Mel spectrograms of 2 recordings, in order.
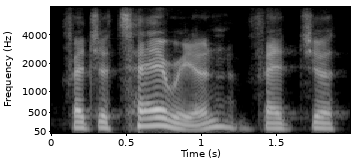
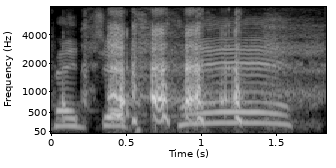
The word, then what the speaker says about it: vegetarian: Vegetarian. It's Rian. five Five. syllables. Uh-huh. And the Mm-hmm. stress moves to the middle finger, the middle syllable.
